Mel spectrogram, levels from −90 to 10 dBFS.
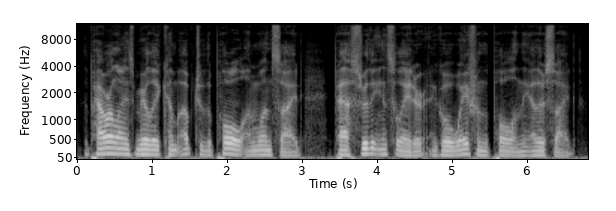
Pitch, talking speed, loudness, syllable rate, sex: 110 Hz, 230 wpm, -17 LUFS, 6.0 syllables/s, male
